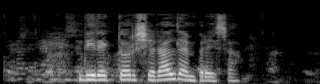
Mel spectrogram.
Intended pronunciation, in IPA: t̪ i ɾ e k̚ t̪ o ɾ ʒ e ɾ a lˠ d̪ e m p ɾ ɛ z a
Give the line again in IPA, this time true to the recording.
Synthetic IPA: d̪ i ɾ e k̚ t̪ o ɾ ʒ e ɾ a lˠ d̪ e m p ɾ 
